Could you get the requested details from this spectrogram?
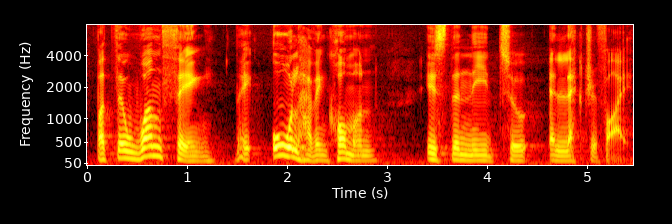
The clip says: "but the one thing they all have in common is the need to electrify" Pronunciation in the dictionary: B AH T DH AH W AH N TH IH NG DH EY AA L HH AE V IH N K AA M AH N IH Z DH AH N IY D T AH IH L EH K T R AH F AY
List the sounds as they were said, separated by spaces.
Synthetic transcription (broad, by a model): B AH T DH AH W AH N TH IH NG DH EY AA L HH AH V IH N K AA M AH N IH Z DH AH N IY D T AH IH L EH K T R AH F AY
